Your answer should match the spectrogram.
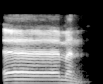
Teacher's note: فأعطي حكما وسطا، لا هو القصر ولا هو الإشباع، أعطيناه توسط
